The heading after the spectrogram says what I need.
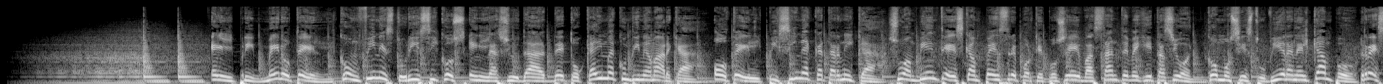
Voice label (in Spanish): publicidad; Hotel Piscina Catarnica; Hotel en Tocaima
